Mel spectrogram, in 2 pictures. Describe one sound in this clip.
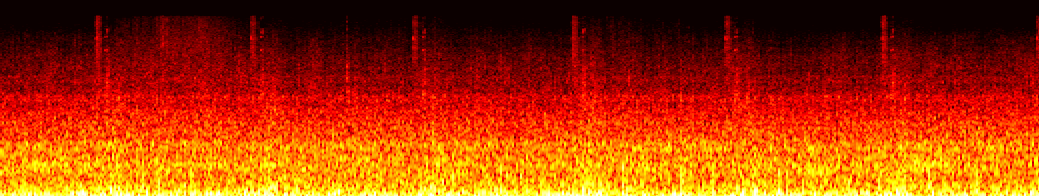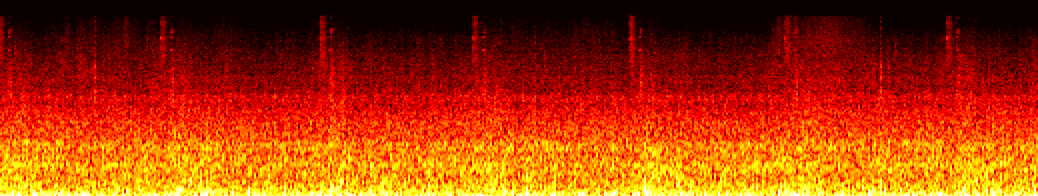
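A machine clicks at a steady, even pace.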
